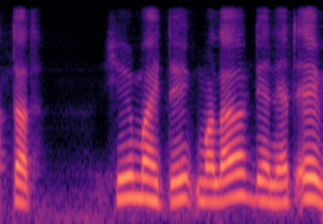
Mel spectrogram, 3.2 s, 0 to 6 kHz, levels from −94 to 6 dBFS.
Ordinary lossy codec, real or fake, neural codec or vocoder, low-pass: none; fake; codec, 16 kHz, about 1 kbps, DyCAST, with the encoder's durations; 5.4 kHz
